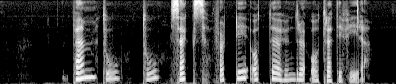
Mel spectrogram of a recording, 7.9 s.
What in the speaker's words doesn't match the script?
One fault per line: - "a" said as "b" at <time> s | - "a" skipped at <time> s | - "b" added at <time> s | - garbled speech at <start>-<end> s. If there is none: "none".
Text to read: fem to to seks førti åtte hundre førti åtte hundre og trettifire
- "førti åtte hundre" skipped at 6.1 s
